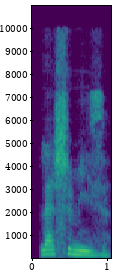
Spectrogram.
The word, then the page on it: la chemise: frances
